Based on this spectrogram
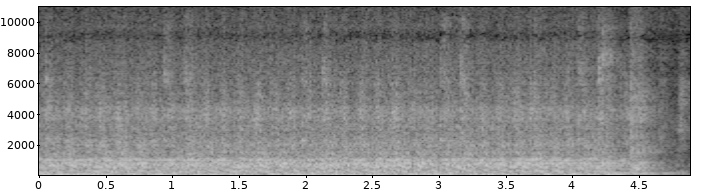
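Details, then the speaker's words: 1968 Corvette 427 tri-power V8, sat a very long time: cranking with ignition disconnected to get oil pump pumping before first start; steady starter grind with even compression pulses, no firing. "So the point here is to just spin this over a handful of times without it trying to fire."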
